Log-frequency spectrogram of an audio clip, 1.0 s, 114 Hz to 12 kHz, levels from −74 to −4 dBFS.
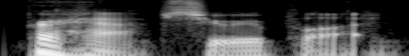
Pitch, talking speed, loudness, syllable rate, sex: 100 Hz, 175 wpm, -20 LUFS, 5.6 syllables/s, male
